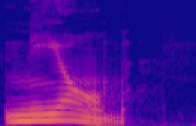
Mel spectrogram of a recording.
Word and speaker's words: Neom: It's called Neom.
